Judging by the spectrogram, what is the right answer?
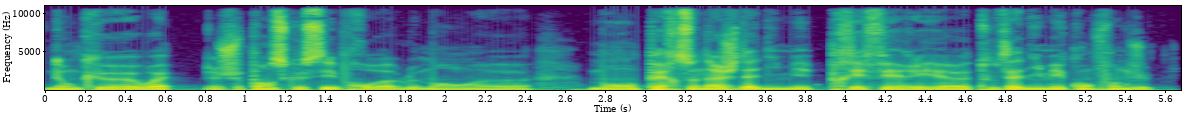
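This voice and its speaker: Male podcast co-host, casual chat, halting delivery full of fillers, low dry voice. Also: flat delivery, dark tone, no room sound. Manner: hesitant, many fillers.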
